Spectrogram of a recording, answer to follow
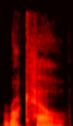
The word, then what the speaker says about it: Rachel: Rachel, only she pronounced her name Raquel.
